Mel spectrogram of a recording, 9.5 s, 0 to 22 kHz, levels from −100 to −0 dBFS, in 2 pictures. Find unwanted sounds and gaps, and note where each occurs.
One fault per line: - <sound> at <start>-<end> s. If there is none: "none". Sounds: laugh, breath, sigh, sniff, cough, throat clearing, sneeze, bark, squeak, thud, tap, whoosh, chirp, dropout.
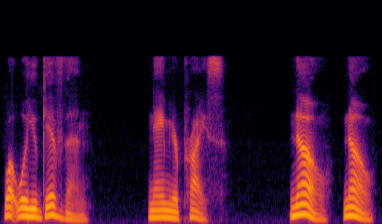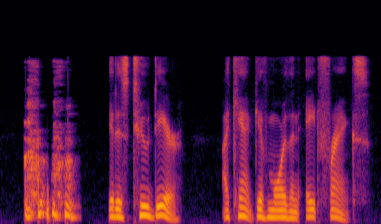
- laugh at 5.1-5.8 s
